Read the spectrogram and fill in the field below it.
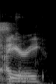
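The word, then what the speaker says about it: Ciri: was going uh is that how you actually pronounce her name right Siri it's Siri okay um oh great now I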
